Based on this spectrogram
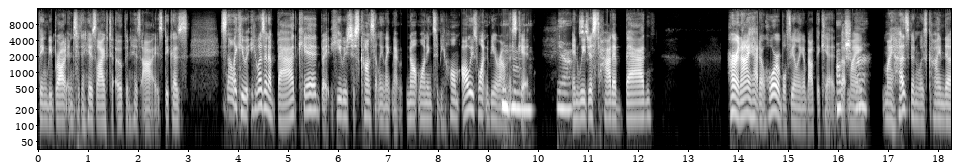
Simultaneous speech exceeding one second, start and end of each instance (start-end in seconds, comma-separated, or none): none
